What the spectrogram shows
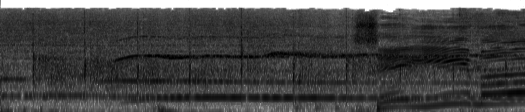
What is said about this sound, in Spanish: Fuerte palmas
